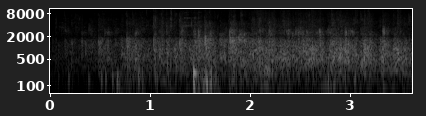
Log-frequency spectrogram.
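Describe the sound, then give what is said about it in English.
A crowd applauds steadily to welcome a panel of speakers onto the stage, a dense wash of many hands clapping at once with no voices over it, holding a fairly even loudness throughout. “About a round of applause.”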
